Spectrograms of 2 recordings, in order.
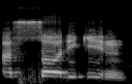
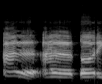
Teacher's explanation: Maka alif lamnya tidak dibaca jelas. Dia masuk ke huruf di depannya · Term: alif lam syamsiyah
